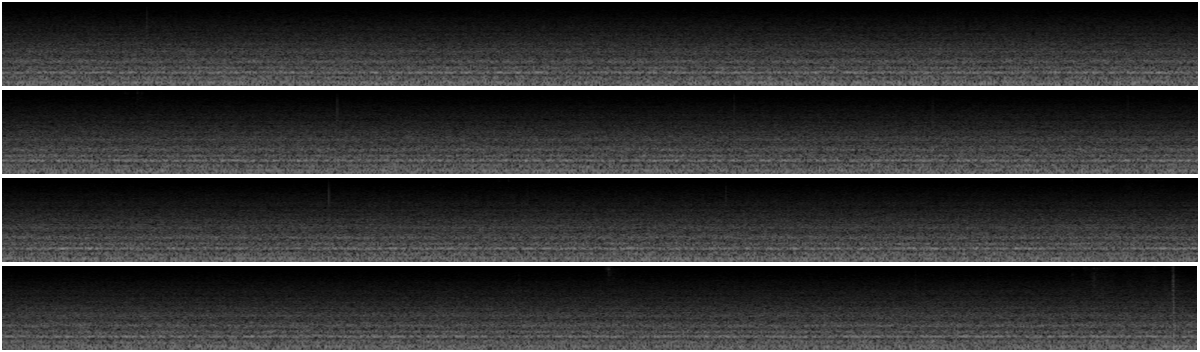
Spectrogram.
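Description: Steady motor hum with several constant tones, unchanging throughout.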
